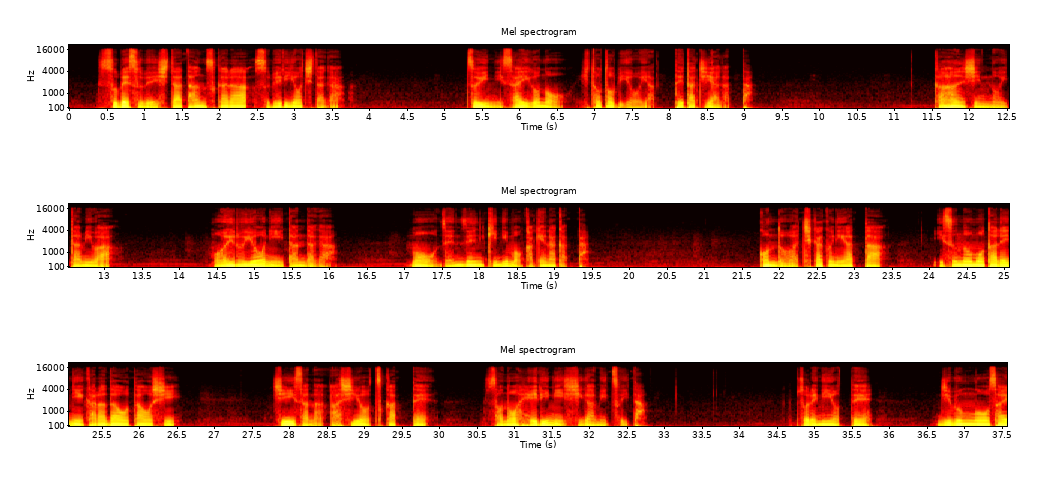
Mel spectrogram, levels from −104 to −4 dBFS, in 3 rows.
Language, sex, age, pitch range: Japanese, male, 40-59, 85-105 Hz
